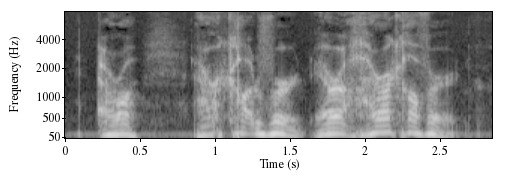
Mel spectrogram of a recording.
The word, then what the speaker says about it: haricot vert: Demi-glace with roasted garlic, mashed potatoes, and haricot vert, basically green beans. – Okay. – That's the word I was trying to learn how to pronounce off air. – That's the way you say it.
